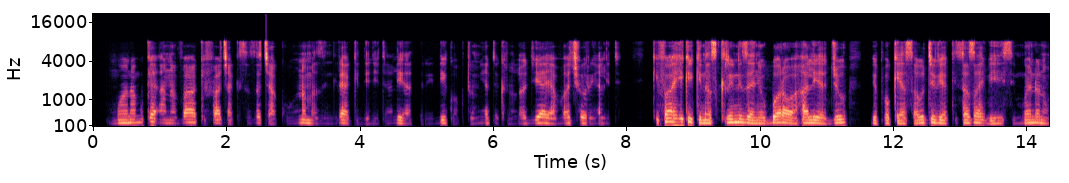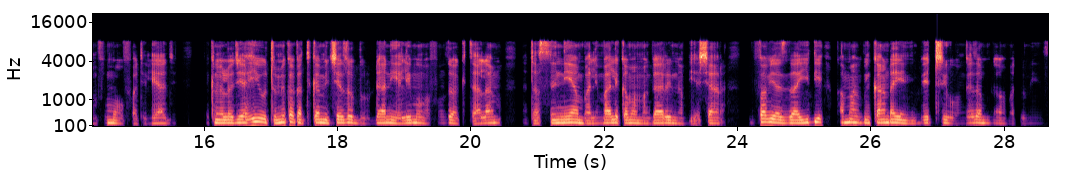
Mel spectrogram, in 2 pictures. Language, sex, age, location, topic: Swahili, female, 25-35, Nairobi, education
